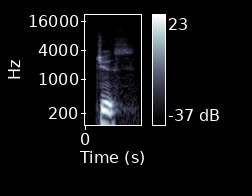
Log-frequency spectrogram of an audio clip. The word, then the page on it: juice: American English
